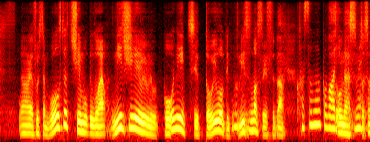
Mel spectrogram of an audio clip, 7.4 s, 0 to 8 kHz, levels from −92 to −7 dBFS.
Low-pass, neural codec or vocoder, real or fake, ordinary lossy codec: none; codec, 16 kHz, 0.5 kbps, FreqCodec, larger model; fake; none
